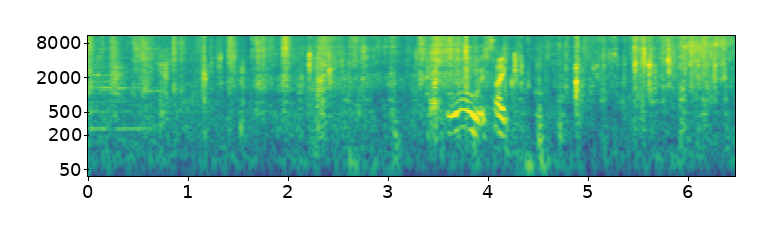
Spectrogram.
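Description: Boots stepping in wet mud: a quiet, irregular scatter of small squelches and clicks.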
